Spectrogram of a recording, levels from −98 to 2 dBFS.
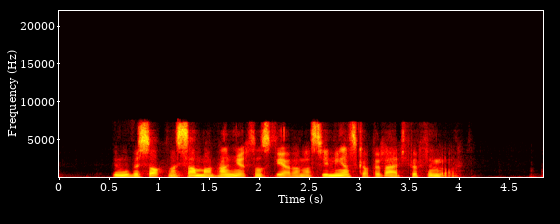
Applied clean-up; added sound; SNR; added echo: neural mask model DeepFilterNet 3.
